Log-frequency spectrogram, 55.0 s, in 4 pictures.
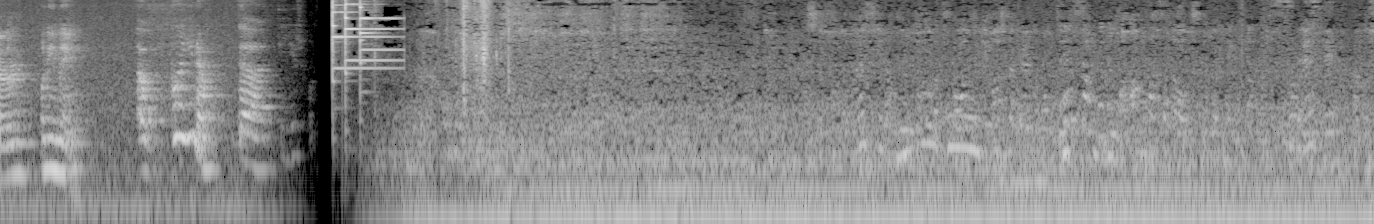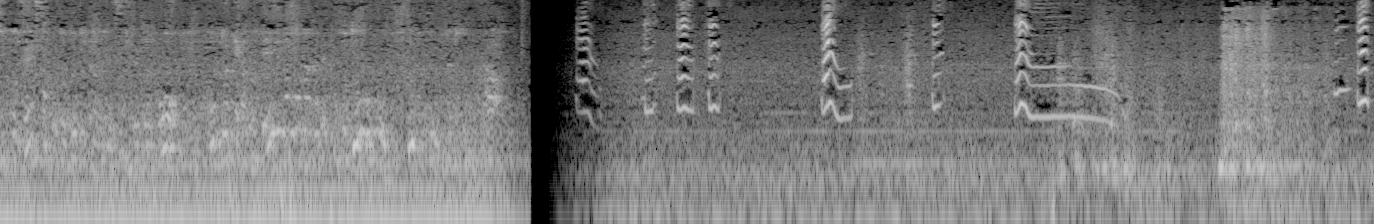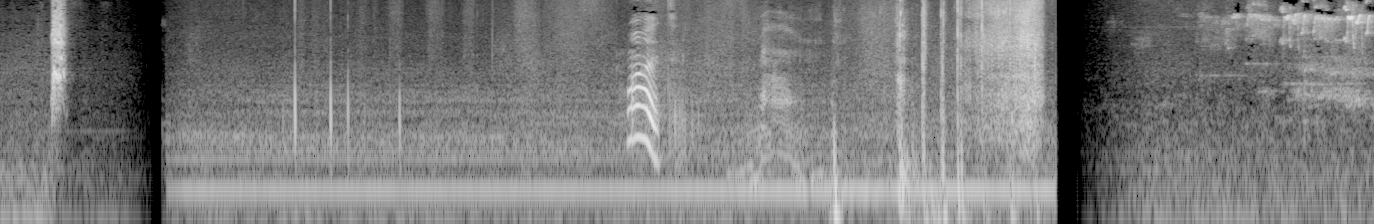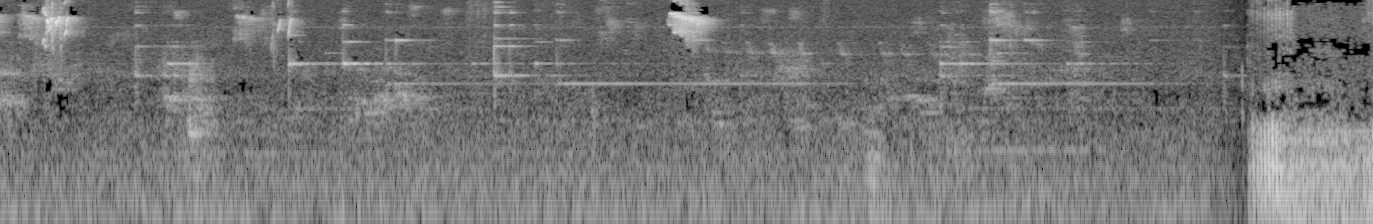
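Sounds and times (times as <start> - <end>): wind chimes ringing softly: 3.3 - 4.1, 44.0 - 53.6
small dog yelping: 19.5 - 21.0, 21.9 - 23.3, 23.9 - 25.0, 27.1 - 28.2
birds chirping: 38.6 - 46.1, 47.1 - 53.4.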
